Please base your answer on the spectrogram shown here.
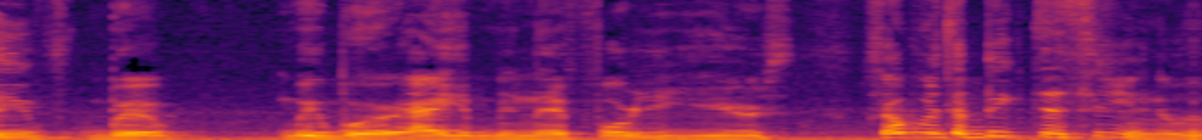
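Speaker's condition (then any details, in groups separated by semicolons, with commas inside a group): Cerebral palsy; from birth, physical effects; predicted early to never speak well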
